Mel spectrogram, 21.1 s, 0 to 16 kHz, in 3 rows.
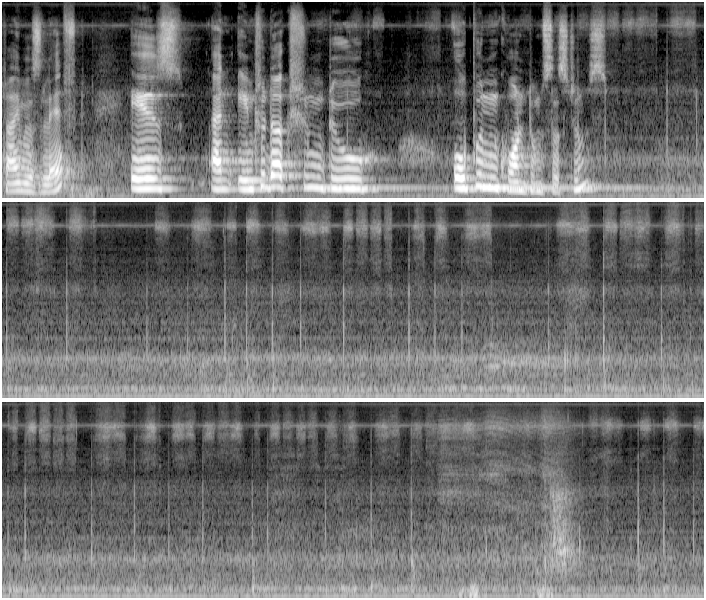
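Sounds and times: chalk tapping on blackboard: 0:06.0 - 0:18.4, 0:19.6 - 0:21.0
chalk scratching on blackboard: 0:06.0 - 0:21.0.

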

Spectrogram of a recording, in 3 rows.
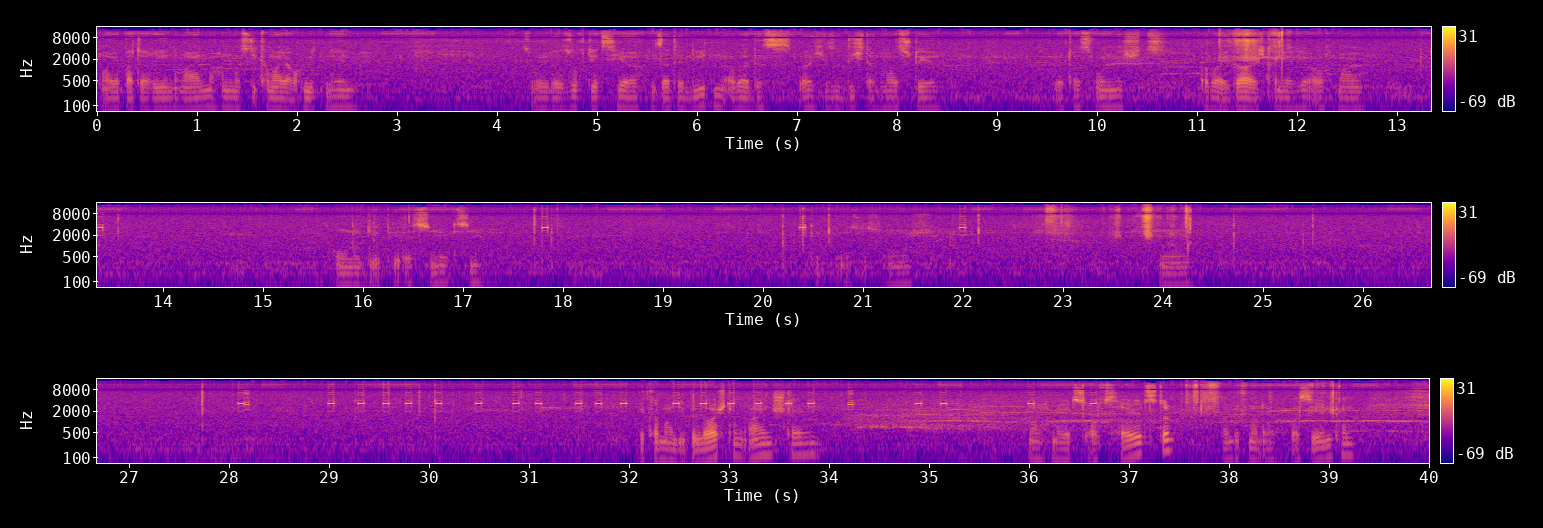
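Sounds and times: low background hiss: 0:00.0 - 0:40.0.

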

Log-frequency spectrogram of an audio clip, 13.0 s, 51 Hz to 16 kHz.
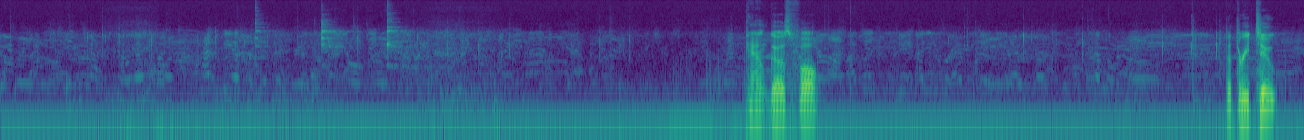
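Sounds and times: distant voices of players and spectators: 0:00.0 - 0:13.0
steady low hum: 0:00.0 - 0:13.0.

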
